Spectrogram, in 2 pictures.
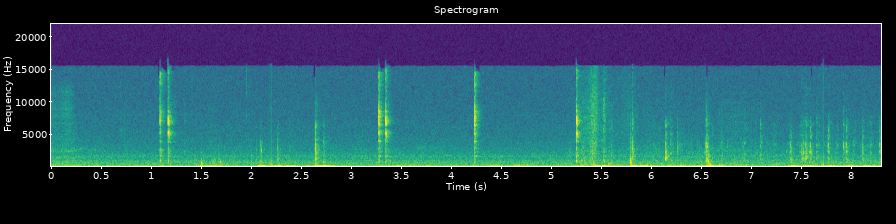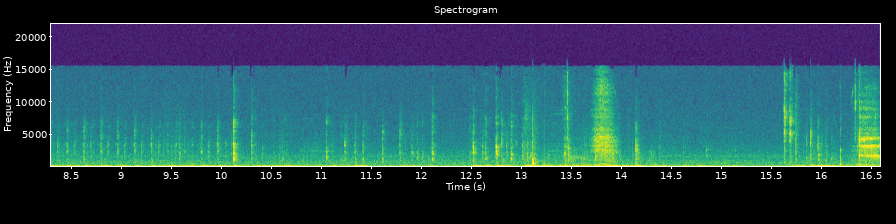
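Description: Computer keyboard typing and scattered clicks, irregular and fairly quiet, over low dull bumps.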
